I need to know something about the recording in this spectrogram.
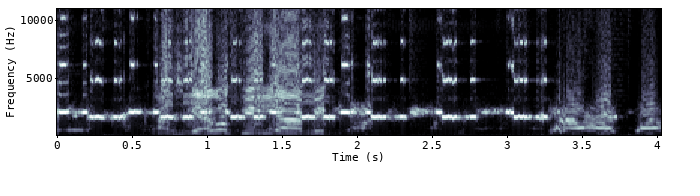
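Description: A run of short whistle-like notes repeated at one high pitch for about three seconds, giving way to a voice near the end.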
